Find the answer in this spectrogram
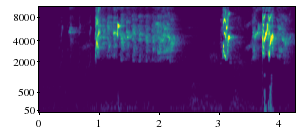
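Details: Captive lovebirds just paired, an albino MM male and lutino MM female: a long buzzy, high chattering stretch, a pause, then two short sharp bursts.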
